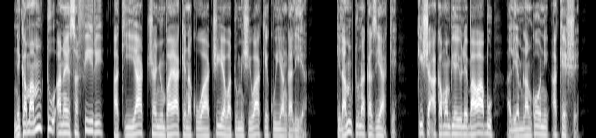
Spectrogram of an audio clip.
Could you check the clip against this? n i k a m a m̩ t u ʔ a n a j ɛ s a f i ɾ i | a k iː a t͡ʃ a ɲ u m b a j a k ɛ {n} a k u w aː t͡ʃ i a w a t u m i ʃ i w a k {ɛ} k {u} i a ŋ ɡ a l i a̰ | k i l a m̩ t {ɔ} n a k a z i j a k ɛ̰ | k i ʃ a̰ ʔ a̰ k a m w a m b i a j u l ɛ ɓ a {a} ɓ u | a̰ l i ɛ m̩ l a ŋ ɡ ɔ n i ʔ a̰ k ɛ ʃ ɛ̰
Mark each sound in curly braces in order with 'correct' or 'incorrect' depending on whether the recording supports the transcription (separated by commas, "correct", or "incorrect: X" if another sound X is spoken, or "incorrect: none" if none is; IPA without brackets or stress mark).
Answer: correct, correct, correct, incorrect: u, correct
